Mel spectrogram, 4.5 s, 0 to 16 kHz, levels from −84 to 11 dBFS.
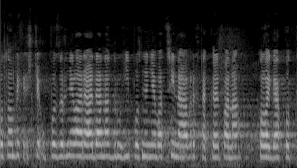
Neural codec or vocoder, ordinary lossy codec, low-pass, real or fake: vocoder, 44.1 kHz, 128 mel bands every 512 samples, BigVGAN v2; AAC, 48 kbps; 14.4 kHz; fake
